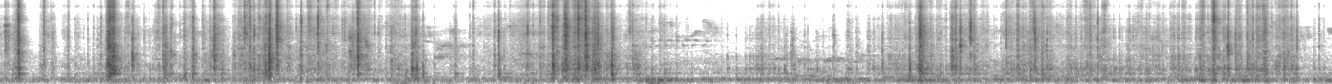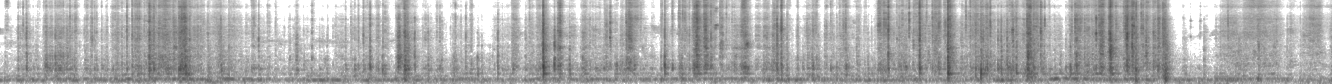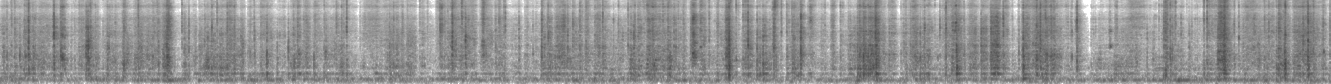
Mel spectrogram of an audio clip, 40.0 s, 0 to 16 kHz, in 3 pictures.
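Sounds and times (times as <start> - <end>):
toys clicking and tapping: 0.0 - 26.0, 26.6 - 39.9
plastic packaging crinkling: 0.0 - 39.9.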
